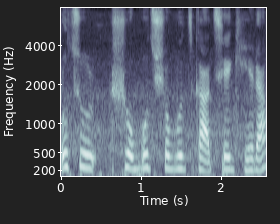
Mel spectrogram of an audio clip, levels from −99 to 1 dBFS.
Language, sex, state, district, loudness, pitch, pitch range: Bengali, female, West Bengal, North 24 Parganas, -17 LUFS, 225 Hz, 215-240 Hz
